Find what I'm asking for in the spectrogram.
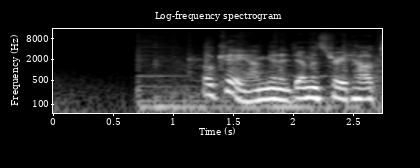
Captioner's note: voiceover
